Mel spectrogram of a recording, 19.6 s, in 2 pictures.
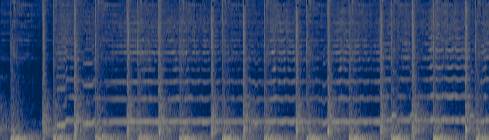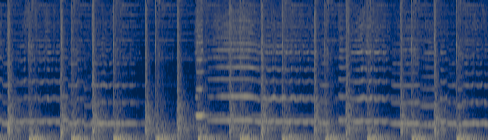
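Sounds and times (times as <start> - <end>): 
arabian sands music: 0.0 - 19.5.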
